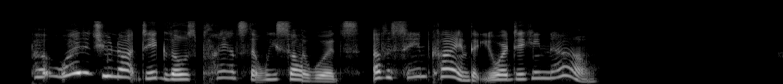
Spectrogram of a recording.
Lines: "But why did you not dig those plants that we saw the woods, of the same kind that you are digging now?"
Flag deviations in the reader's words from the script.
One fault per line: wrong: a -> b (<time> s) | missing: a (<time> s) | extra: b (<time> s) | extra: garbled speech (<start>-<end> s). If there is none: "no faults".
no faults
